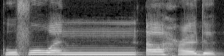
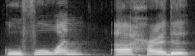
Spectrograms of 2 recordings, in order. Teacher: قاعدے کے مطابق یہاں پہ غنّہ نہیں ہوگا، اس کو پڑھ دیا جاتا ہے کفواً احد، جو کہ درست نہیں۔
